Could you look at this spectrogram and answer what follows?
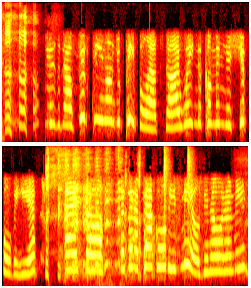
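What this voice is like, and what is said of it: Strong New York accent. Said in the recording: “You think ... has a New York accent? Wait till you hear ... with your ... accent ... you want it in my accent”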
